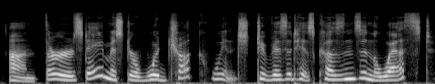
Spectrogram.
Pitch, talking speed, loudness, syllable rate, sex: 225 Hz, 165 wpm, -16 LUFS, 4.0 syllables/s, female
